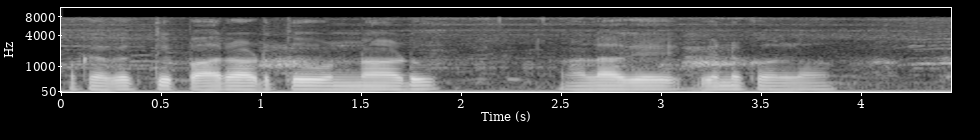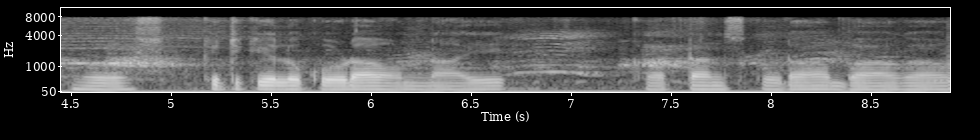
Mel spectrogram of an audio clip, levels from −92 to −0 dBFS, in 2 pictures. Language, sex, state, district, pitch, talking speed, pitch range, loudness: Telugu, male, Andhra Pradesh, Sri Satya Sai, 100 Hz, 85 wpm, 95-100 Hz, -20 LUFS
